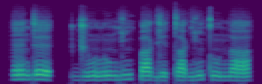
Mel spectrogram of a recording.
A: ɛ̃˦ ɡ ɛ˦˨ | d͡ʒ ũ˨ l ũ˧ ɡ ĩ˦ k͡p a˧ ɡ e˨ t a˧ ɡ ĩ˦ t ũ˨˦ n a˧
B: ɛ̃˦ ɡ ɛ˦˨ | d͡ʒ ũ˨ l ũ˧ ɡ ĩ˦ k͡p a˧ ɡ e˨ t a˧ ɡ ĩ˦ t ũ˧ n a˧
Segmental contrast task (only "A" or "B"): B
